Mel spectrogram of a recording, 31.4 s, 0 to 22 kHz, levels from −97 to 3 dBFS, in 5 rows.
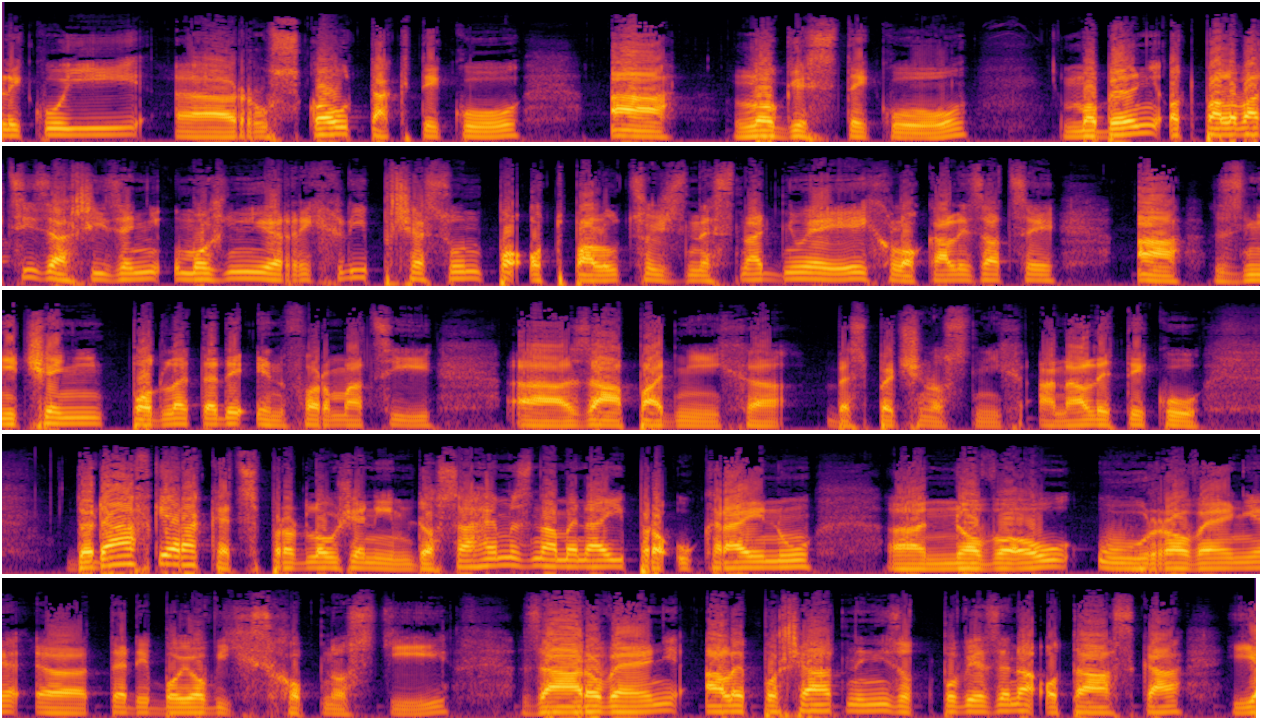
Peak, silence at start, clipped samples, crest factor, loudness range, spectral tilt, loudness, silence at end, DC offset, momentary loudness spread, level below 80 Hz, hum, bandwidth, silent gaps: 0 dBFS; 0 s; under 0.1%; 14 dB; 3 LU; -4.5 dB/octave; -14 LUFS; 0 s; under 0.1%; 11 LU; -38 dBFS; none; 15.5 kHz; none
